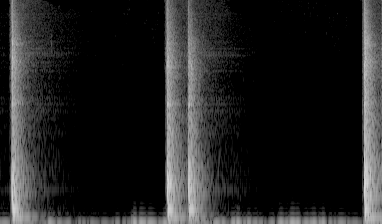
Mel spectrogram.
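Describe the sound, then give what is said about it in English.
Sharp knocks on a bathroom door in the middle of the night, otherwise quiet: a single rap, a pause, two quick knocks in succession, then another knock at the very end. “All right, what would you do if, like, in the middle of the night, you just hear a knock on your bathroom door?”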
